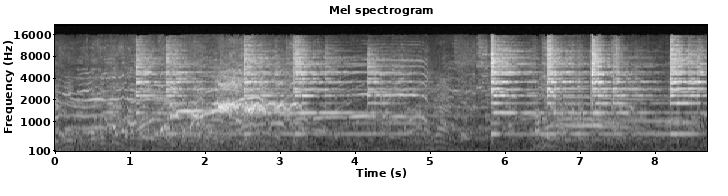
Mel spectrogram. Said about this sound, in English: make a run for the old railroad bell. It's the last thing that the kids do as a class together. I think it's a higher sound to me, maybe mid-range. Like a kind of a high ding, and then ding, ding, and then echoes. It's pretty loud. It's pretty loud.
